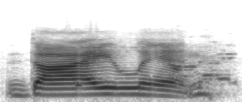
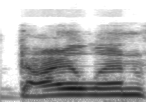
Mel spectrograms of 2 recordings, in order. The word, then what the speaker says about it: Dilynn: camera oh hey the way you pronounce my name it's dylan really wow see i'm learning something new already so it's dialynn fun harvey yes okay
